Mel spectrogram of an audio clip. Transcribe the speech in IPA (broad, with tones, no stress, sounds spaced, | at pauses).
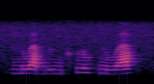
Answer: n u˧ a̯ b ɯ˧ ŋ kʰ l u˥˩ k̚ n u˦˥ a̯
